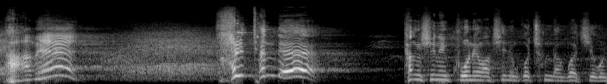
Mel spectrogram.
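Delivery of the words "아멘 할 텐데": high, loud, drawn-out amen; a shouted amen rising high and slow; loud amen call. Real, not acted. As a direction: call out the amen and stretch it slowly.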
